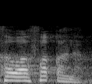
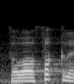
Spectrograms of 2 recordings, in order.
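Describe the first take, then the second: First: A short vowel follows the q sound. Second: No vowel follows the q sound. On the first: The one named after the verb did the agreeing. The speaker calls it wrong. "لو قرأنا فوافقنا، إيش يكون النبي؟ كلمة النبي فاعل" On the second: The speakers did the agreeing. The speaker calls it right. "فوافق بالتسكين ... تقرأ هكذا"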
